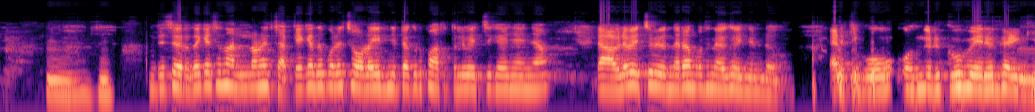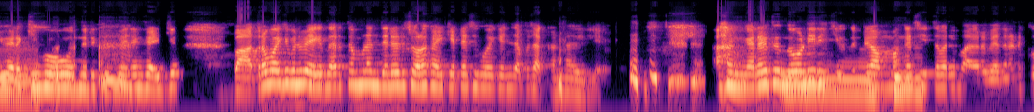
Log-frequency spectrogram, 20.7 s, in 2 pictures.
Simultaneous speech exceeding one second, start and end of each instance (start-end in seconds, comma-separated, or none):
18.2-19.6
